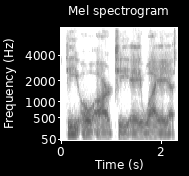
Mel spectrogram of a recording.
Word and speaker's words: tortillas: t o r t a y a s tortillas is how you pronounce tortillas.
